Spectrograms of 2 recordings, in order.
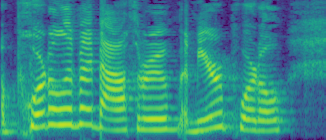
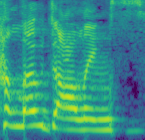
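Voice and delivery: heavy acted Italian-American accent. Retelling a psychic's TikTok live greeting: Matt Frazier's thick Jersey Italian accent. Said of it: "the thickest, most incredible Jersey accent, Italian accent".

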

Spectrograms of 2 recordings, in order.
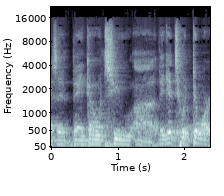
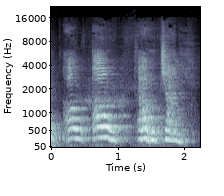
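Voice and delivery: drawn-out, very high, slow worried mother voice; 14 semitones higher than usual. Picturing watching the stunts, as a worried mother: put-on worried mother voice. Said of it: "you're just like the worried mother".

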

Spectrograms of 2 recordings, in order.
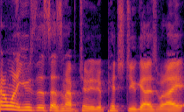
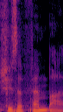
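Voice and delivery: quiet, loving put-on voice, lower and quieter; 6 semitones lower, 15 dB quieter than usual. Playing a funeral scene dressed in costume, speaking quietly, lovingly as Austin Powers. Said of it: "quietly, almost lovingly saying".

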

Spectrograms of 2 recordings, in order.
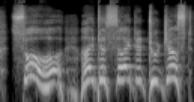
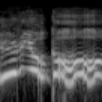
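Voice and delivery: high, stretched-out put-on woman's voice; 5 semitones higher than usual. Retelling disguising their voice while handing something under a stall, fake lady voice. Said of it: "I tried to change my voice to sound like a lady".

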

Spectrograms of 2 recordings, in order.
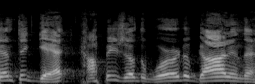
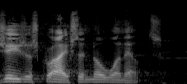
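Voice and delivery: normal talking voice

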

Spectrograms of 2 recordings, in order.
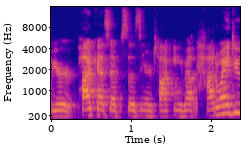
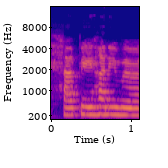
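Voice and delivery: joking tone, much quieter; 2 semitones higher, 5 dB quieter than usual. Recalling arriving at the Navy Lodge after marrying, quoting her husband: retelling husband's joking line. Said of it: "my husband jokingly was like".

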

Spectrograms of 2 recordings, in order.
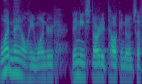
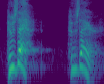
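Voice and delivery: shocked, startled, high, raised cry of alarm; 7 semitones higher, 6 dB louder than usual. A lost boy hears a mocking voice and jumps up, shocked. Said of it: "The boy jumped up in shock".

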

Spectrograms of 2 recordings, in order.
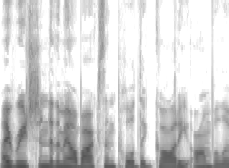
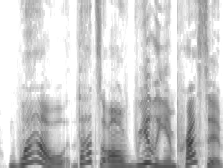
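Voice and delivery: loud, bright, sing-song, cheery robotic autopilot voice; 5 semitones higher, 5 dB louder than usual. A school contact answers an applicant asking for more money; cheery robot on autopilot. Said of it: "Stacy said like a cheery robot on autopilot".

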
